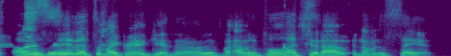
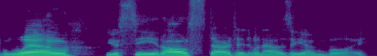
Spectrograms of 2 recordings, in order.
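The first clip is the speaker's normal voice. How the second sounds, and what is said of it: Put-on English accent. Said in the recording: “With the English accent too.”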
